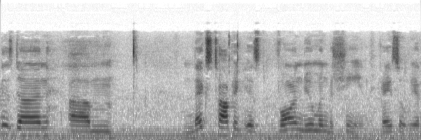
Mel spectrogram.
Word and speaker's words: von Neumann: One of my students from the previous class, it is pronounced as von Neumann, not von Neumann.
